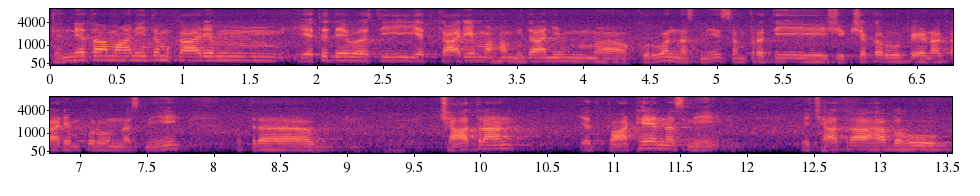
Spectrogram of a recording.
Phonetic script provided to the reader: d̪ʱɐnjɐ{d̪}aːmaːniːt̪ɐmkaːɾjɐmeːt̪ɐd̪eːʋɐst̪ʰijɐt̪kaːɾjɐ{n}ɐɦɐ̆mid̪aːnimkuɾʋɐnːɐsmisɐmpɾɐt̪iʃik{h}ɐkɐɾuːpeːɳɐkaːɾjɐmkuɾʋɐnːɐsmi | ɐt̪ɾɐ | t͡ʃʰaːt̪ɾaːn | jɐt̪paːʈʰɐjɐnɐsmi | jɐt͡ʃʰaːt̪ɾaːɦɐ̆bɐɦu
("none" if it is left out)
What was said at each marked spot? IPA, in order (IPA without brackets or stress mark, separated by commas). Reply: t̪, m, ʂ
